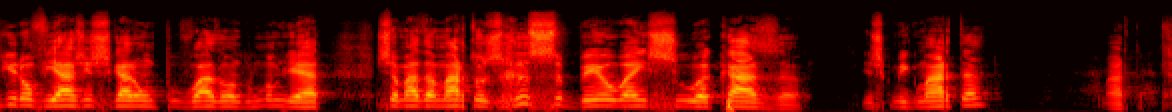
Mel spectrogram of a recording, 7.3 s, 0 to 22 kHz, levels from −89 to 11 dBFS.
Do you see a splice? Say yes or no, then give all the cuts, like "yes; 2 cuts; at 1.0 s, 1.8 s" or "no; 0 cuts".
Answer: no; 0 cuts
